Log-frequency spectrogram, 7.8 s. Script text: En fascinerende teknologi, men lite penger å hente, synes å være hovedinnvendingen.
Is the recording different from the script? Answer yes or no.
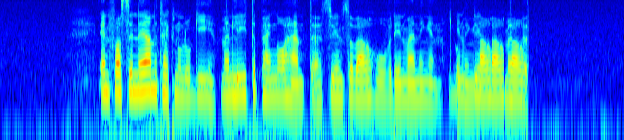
yes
